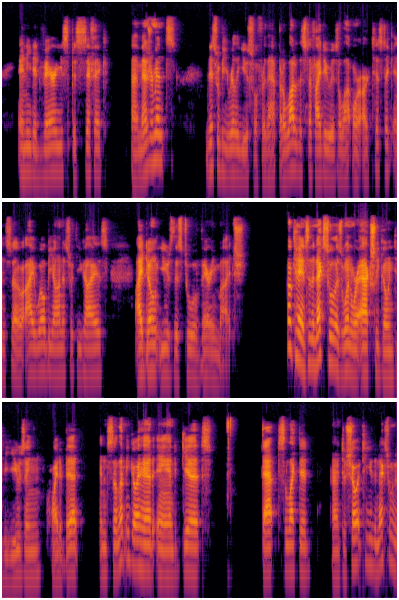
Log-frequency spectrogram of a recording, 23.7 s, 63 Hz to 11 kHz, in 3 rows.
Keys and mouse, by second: 3.4 Delete, 5.3 click, 15.6 middle click, 20.2 ctrl+KP_Add.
